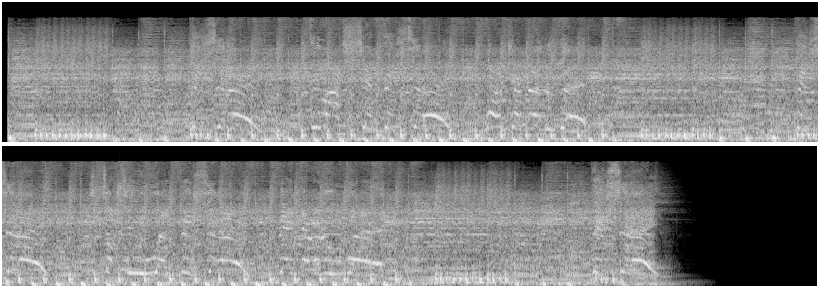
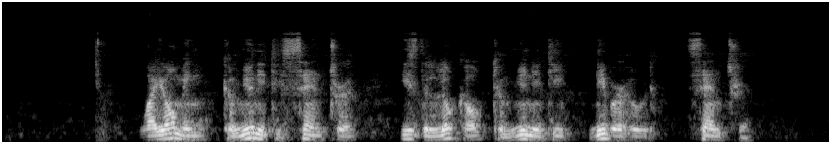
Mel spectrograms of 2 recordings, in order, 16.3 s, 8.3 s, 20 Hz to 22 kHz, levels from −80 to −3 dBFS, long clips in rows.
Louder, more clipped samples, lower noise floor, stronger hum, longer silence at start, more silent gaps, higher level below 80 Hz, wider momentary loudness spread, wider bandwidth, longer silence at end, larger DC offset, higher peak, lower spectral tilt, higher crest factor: first, -11 LUFS vs -19 LUFS; neither; second, -39 dBFS vs -71 dBFS; neither; second, 0.05 s vs 1.4 s; neither; first, -22 dBFS vs -56 dBFS; second, 2 LU vs 14 LU; first, 14.5 kHz vs 9 kHz; first, 1.4 s vs 0.8 s; first, 0.5% vs under 0.1%; about the same, 0 dBFS vs -2 dBFS; second, -3.5 dB/octave vs -7 dB/octave; second, 12 dB vs 18 dB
